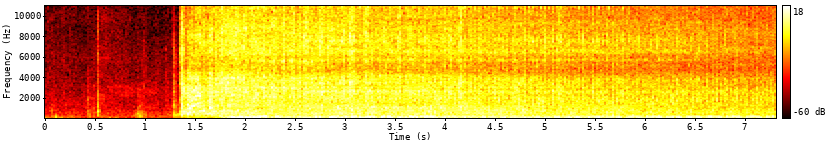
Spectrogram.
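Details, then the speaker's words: 1967 slant six, seized after 30 years in a field, freed with diesel fuel, new water pump, thermostat and tune-up: short crank, quick catch, then smooth steady idle easing down slightly with no knocks or misses; healthy. "after freeing it up this is what the engine sounds like so I'll just start it up"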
